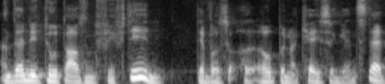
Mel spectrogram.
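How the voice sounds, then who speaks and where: Fairly quick and somewhat breathy, a man speaks at a fairly high pitch with a dark, mellow tone. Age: 80s+. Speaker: former sports federation president. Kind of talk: interview answer. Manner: hesitant, halting.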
